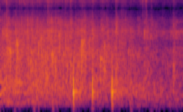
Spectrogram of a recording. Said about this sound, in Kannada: ನಾವೆಲ್ಲರೂ ಸೇರಿ ಮತ್ತೊಮ್ಮೆ ಜೋರಾಗಿ ಒಂದ್ಸಲ ಚಪ್ಪಾಳೆ ಕೊಡ್ಬೋದಾ ಜನತಾ ಸಂಸ್ಥೆಗಾಗಿ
